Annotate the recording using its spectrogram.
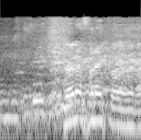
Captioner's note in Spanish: risas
